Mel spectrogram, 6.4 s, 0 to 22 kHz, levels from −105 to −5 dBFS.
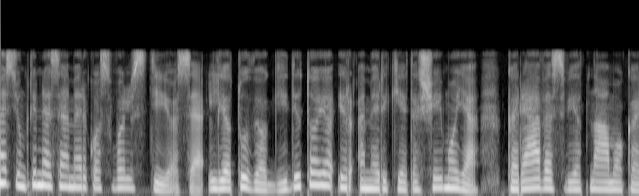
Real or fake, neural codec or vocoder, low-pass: real; none; 7.2 kHz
